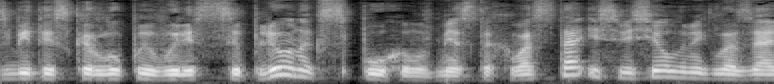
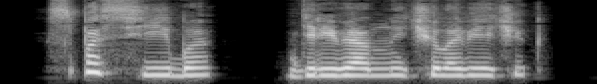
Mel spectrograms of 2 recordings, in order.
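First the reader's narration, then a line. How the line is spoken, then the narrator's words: Tiny squeak inside egg. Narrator (Russian): Внутри яйца пискнул голосок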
